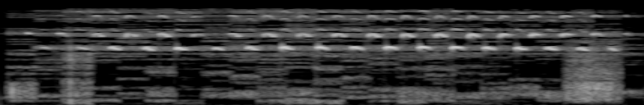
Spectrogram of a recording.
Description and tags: Odd high-pitched squeak from my office chair sounds enough like baby birds chirping to get my cats looking around for them.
